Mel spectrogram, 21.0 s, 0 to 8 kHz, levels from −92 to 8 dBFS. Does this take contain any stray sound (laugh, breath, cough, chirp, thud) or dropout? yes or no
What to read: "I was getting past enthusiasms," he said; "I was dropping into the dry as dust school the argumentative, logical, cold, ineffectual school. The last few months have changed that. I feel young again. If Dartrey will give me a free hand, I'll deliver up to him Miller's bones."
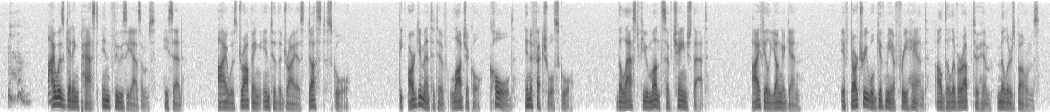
yes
